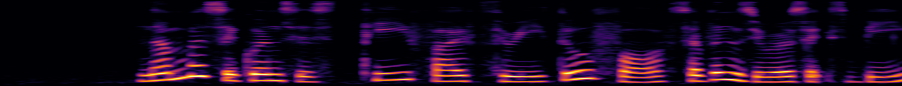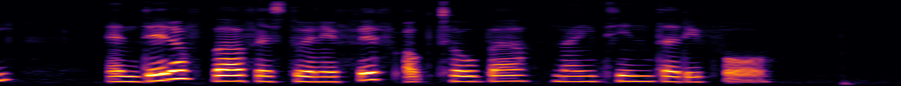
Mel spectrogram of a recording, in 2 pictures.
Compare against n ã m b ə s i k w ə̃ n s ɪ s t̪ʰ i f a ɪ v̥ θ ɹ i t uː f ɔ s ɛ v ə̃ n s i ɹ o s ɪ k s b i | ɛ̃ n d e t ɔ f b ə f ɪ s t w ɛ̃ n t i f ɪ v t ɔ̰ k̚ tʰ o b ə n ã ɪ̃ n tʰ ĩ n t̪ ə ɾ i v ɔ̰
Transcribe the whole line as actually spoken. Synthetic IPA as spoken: n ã m b ə s i k w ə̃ n s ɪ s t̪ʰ i f a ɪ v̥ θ ɹ i t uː f ɔ s ɛ v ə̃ n z i ɹ o s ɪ k s b i | ɛ̃ n d e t ɔ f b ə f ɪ s t w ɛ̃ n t i f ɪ f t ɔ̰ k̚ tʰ o b ə n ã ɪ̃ n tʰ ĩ n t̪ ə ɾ i f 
